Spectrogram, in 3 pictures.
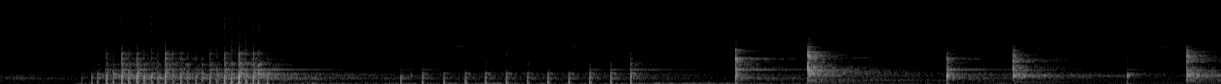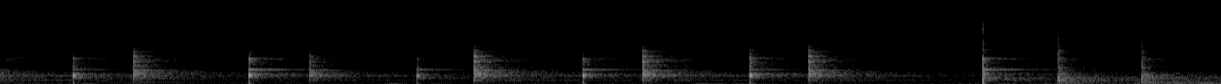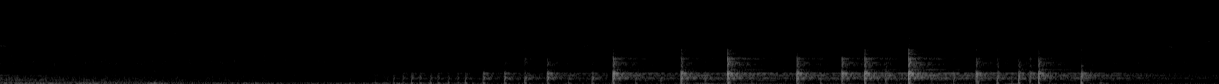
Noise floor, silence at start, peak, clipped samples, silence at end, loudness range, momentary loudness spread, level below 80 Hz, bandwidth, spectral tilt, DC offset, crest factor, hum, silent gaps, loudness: -68 dBFS; 0 s; -16 dBFS; under 0.1%; 0 s; 17 LU; 22 LU; -60 dBFS; 10.5 kHz; -7.5 dB/octave; under 0.1%; 30 dB; none; none; -45 LUFS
